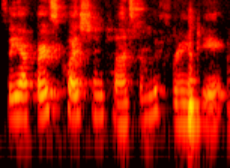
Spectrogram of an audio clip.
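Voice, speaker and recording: A woman's voice: on the high side, moderate pace. A woman reading out question cards to the hosts in a brief, friendly way during a casual chat. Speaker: question reader. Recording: roomy echo, faint hiss.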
